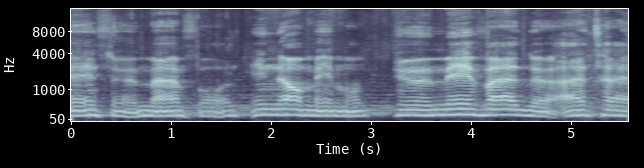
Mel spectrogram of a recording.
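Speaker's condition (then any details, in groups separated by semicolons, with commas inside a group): ALS (maladie de Charcot)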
